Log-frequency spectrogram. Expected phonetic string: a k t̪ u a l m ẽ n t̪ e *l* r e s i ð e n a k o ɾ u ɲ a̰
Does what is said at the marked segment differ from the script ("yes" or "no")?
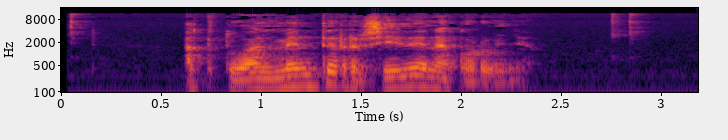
yes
